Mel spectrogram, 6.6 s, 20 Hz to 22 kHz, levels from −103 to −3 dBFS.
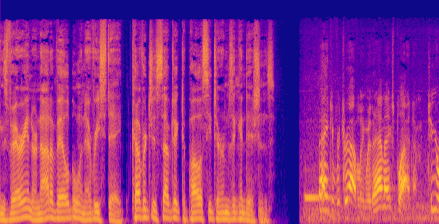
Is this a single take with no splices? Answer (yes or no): no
